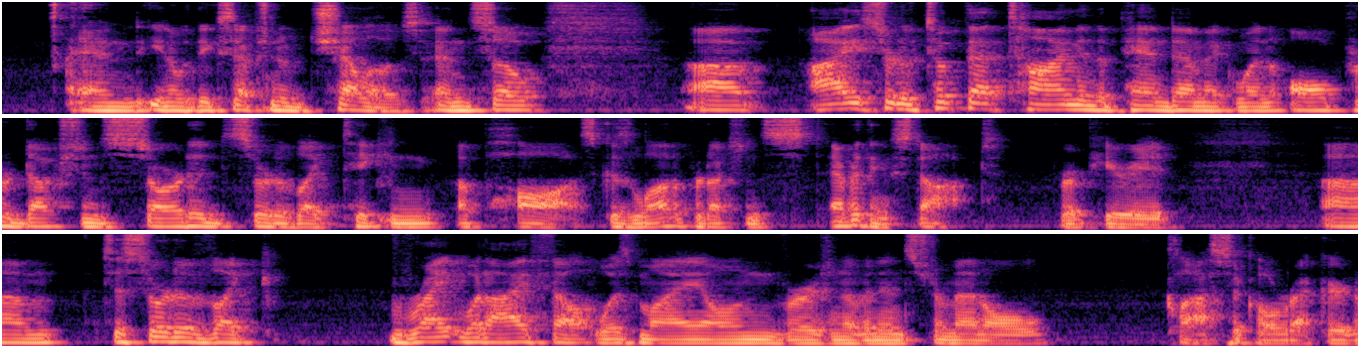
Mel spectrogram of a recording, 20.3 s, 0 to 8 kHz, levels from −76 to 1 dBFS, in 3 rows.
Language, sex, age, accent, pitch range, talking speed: English, male, 30-49, American, 95-115 Hz, 170 wpm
